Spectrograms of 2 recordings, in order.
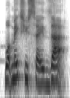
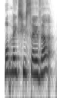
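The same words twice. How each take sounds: First: The word 'that' is strongly stressed. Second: The word 'that' is not stressed. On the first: The speaker calls it wrong. "If you stress that, then it sounds like you want to fight" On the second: The speaker calls it right. "So be sure to say it like this"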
